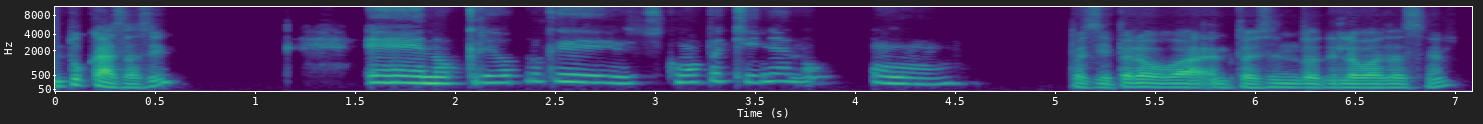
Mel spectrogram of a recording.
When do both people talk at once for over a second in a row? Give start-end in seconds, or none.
none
